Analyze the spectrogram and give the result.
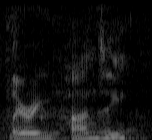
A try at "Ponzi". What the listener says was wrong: It's with an S, not a Z.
